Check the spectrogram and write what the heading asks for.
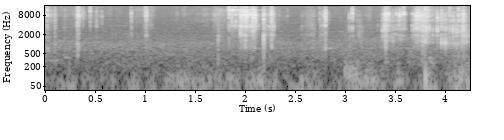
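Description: Handling noise of a torn latex condom being worked on a Glock 17 pistol's slide: scattered small clicks and rubbing, with short scratchy stretches about two seconds in and again near the end.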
